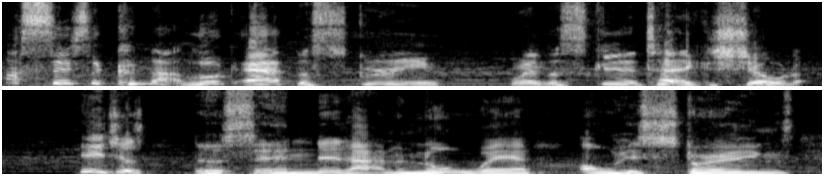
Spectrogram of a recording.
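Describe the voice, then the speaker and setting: A man's voice: medium pitch, a bit bright. A man playing a rattled, exclaiming forum poster remembering a scary children's show in a dramatic reading.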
